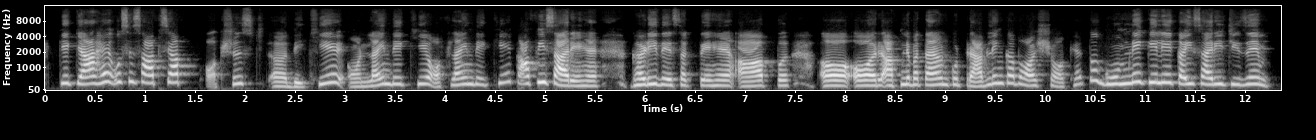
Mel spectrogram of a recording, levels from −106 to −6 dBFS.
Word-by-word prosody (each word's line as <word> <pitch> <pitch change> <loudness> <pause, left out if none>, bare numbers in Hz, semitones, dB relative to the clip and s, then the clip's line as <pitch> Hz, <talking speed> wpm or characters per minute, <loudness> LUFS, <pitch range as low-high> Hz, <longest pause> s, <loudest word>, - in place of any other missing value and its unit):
कि 330 0 -1
क्या 295 -1 +3
है, 380 - +3
उस 375 +2 -5
हिसाब 350 -3 +1
से 370 - +1
आप 360 0 +2 0.2
ऑप्शंस 310 +2 -7 0.2
अ, 195 -1 -1
देखिए, 180 - -3
ऑनलाइन 220 +10 -2
देखिए, 290 +1 -5
ऑफलाइन 265 +1 -2
देखिए, 285 +7 -8
काफ़ी 335 +4 +4
सारे 225 -8 +6
हैं। 210 - 0 0.4
घड़ी 260 +4 +3
दे 260 -2 0
सकते 240 -2 -5
हैं 225 0 -1
आप 210 +3 +2 0.5
अ, 215 - +1
और 225 +1 +5
आपने 275 +5 -2
बताया 260 -1 +2
उनको 265 0 -3
ट्रैवलिंग 265 - -1
का 330 - +1
बहुत 230 -1 +1
शौक 190 -4 -9
है, 285 - -8
तो 435 +3 -5
घूमने 300 +6 +1
के 365 - +1
लिए 355 0 +1
कई 300 +1 +3
सारी 290 -1 0
चीज़ें 275 -2 -2
275 Hz, 190 wpm, -24 LUFS, 230-310 Hz, 0.5 s, सारे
